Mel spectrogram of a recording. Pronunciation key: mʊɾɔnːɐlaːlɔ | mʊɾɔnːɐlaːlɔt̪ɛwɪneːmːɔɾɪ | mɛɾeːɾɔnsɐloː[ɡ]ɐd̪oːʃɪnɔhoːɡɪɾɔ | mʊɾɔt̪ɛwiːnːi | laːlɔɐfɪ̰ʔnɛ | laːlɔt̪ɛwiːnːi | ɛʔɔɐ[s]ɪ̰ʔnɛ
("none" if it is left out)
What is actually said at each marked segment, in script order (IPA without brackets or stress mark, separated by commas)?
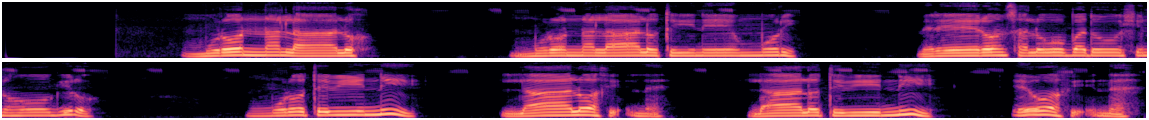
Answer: b, f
